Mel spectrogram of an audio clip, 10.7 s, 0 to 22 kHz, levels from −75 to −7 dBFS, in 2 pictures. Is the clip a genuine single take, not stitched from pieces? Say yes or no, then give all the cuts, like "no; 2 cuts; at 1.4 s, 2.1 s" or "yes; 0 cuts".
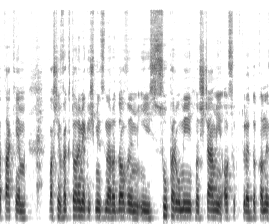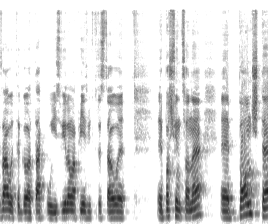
yes; 0 cuts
